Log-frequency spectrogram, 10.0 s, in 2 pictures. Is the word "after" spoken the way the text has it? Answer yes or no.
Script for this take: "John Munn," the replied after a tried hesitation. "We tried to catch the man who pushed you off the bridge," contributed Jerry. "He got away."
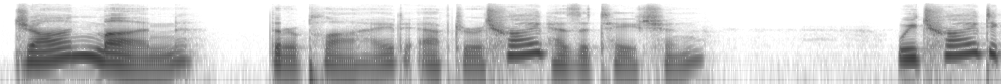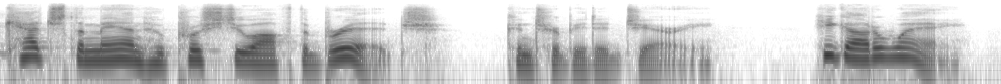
yes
